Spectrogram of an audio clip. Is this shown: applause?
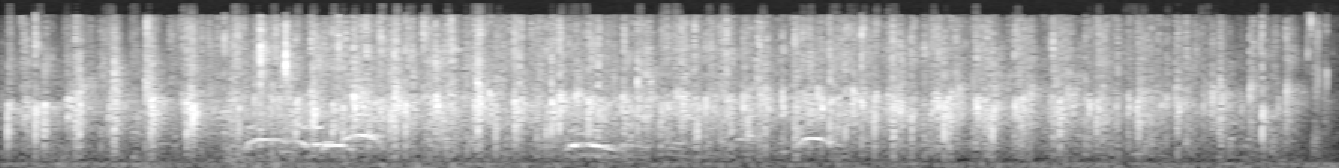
yes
